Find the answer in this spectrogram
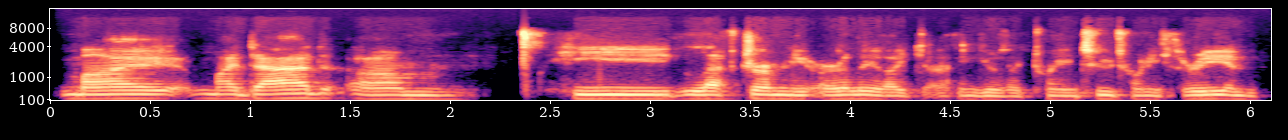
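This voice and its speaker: A man from Thailand, a podcast guest, chatting casually in a relaxed, rambling way with many fillers and restarts, heard over a video call. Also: medium pitch, normal speed, lo-fi sound. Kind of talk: casual conversation. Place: grandmother's home.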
